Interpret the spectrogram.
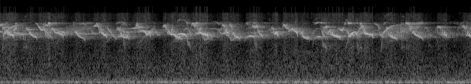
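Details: High, rapid chirps and twittering trills from several birds at morning, overlapping steadily in a busy chorus.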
